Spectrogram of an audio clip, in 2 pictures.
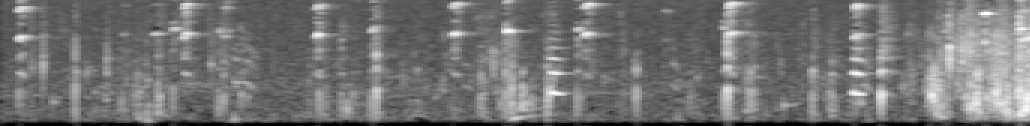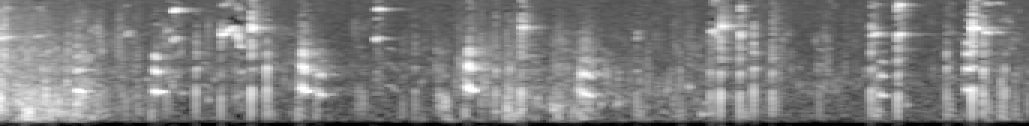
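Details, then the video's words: Coots give short, sharp, clicking pik notes in an irregular scatter, with a brief burst of splashing or rustling noise midway. "Coots sound best"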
